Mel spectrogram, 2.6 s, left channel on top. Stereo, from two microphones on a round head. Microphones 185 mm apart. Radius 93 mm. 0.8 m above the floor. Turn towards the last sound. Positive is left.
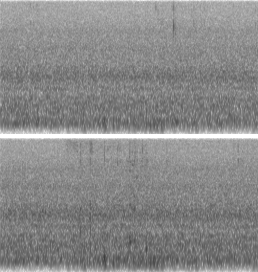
No sound to turn to.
